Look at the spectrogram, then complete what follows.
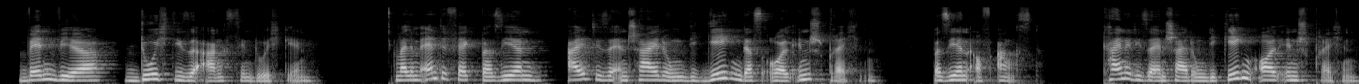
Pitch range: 175-210 Hz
